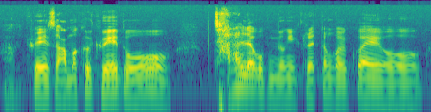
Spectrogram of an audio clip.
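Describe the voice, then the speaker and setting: A man voicing a humble young male church volunteer who speaks softly and apologetically. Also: lowish voice, moderate pace, pitched below the performer's own voice, close to an everyday voice. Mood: apologetic. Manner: soft and apologetic.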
